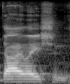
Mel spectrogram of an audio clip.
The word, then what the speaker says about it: dilations: do this is called dilations okay it's pronounced dial eight and I know it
